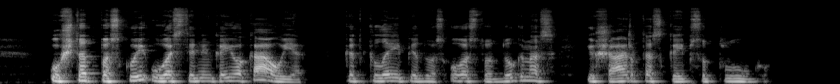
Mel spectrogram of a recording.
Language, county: Lithuanian, Tauragė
